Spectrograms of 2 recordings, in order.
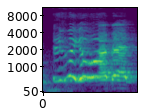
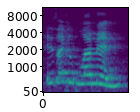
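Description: First: Much higher and louder squeal; high squealed repeat. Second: Said in the usual way. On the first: Shown as a demonstration.

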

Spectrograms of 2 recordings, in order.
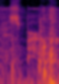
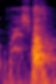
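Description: First: Hushed, softer repeat of the order; quiet cue to the dog; soft command. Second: Sharp, loud order to the dog; loud command before the hush. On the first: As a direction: say it quietly to model a whisper. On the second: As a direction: call it out firmly. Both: Real, not acted.

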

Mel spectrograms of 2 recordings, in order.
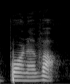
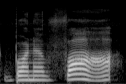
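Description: First: Bonava with short final a; Bonava as pronounced. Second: Bonava with long, drawn-out final a; Bonava as written. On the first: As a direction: keep the last vowel of Bonava short. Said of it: "but you pronounce it just". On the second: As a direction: stretch the last vowel of Bonava. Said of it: "We write it like". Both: Shown as a demonstration.

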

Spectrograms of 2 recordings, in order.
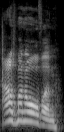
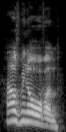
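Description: First: Put-on first try at a northern English accent. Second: Broader northern English, "my" as "me"; northern accent. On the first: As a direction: loose northern English twang. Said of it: "Am I northern accent?". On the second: Pretend. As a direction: lean harder into the northern accent. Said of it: "I'm not doing it right today".

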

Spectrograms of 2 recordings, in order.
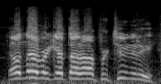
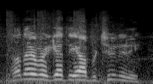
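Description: First: Higher-pitched insistence; insistent. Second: Said in the usual way. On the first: Real, not acted. Gamer vowing to stop Dragon Faust, insistent and high. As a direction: push the repeat up in pitch.

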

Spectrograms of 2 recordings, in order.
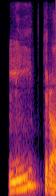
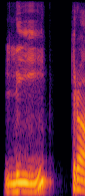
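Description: First: Said in the usual way. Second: "লিত্র" stretched loudly into two parts, long "li", then "tro"; slow dictation of "লিত্র" for learners; syllable by syllable. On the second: Shown as a demonstration. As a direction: draw out "li", pause, then "tro". Teacher repeats word by syllables.

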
